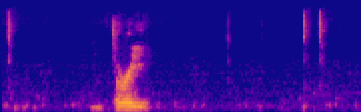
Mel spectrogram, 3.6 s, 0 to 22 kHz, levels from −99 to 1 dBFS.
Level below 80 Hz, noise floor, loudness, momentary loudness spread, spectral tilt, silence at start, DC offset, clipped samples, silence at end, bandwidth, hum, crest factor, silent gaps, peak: -80 dBFS; -73 dBFS; -27 LUFS; 24 LU; -5 dB/octave; 0.1 s; under 0.1%; under 0.1%; 0.4 s; 15 kHz; none; 24 dB; none; -8 dBFS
